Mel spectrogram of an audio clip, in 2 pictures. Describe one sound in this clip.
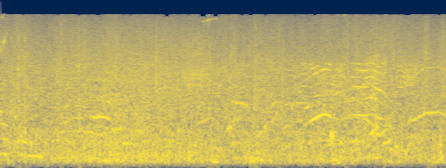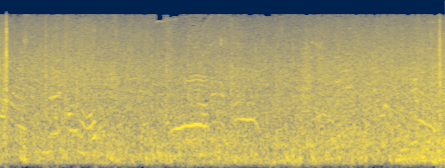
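Small waves wash onto the shore.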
